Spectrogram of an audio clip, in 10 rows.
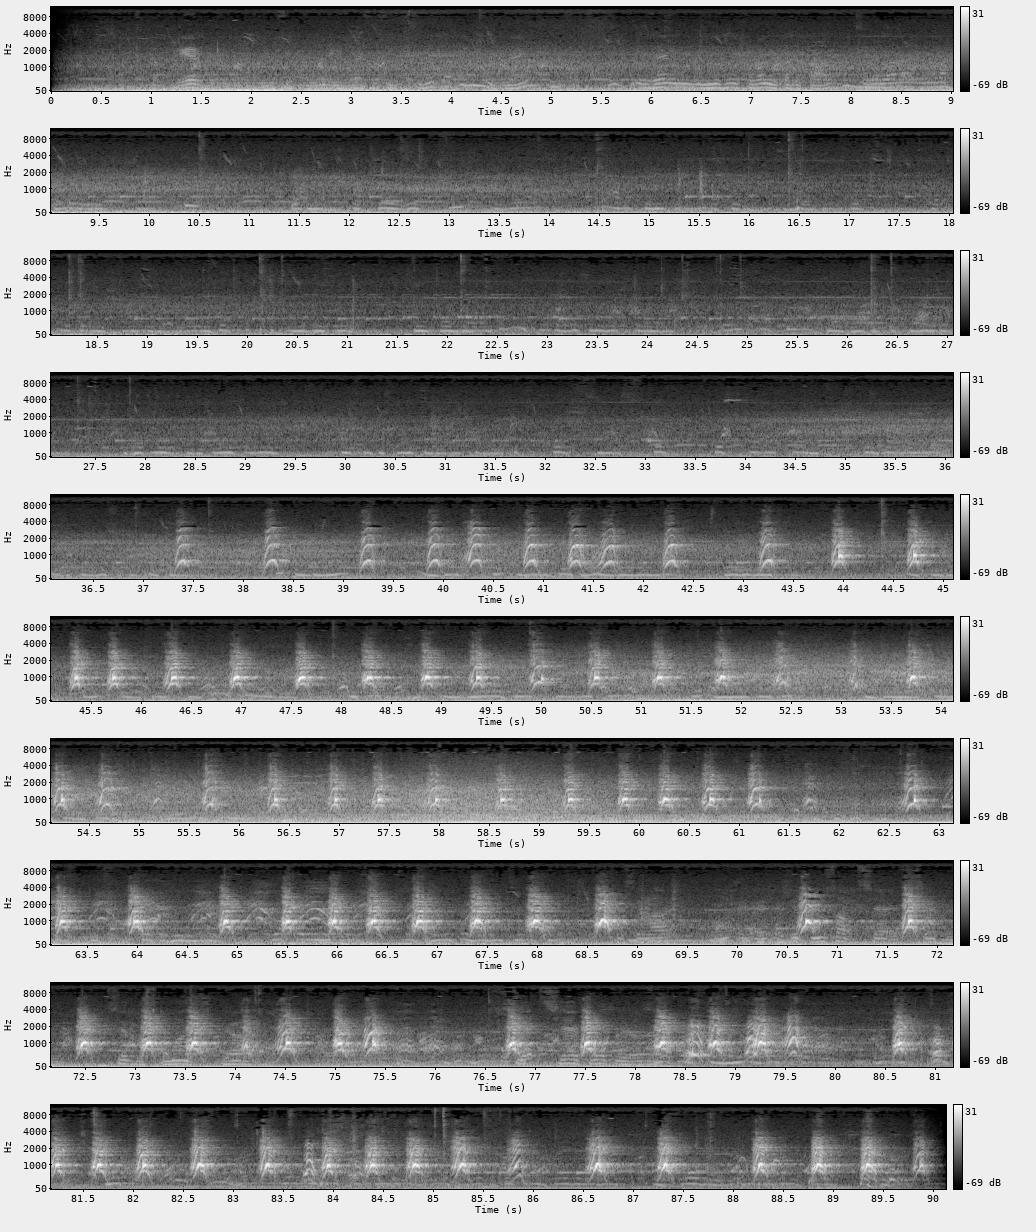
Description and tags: Street scene with nervous dog
Street scene in Castelo de Vide, Portugal. You hear the hum of a near highway, cowbells and people talking. A car drives by. At second 37, a dog starts barking quite hysterically, later joined by another dog. Recorded with an Olympus LS-14.
cars, dogs, field-recording, highway, people, portugal, road, street, traffic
